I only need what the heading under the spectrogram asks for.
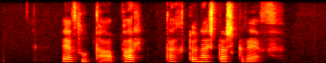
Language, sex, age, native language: Icelandic, female, 50-59, Icelandic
